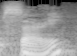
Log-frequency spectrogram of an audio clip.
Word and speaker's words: sorry: En la palabra sorry, el sonido vocálico O lo vamos a pronunciar como sar. Sorry. Y lo vamos a subir la voz y entonación.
